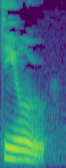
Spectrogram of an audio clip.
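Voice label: "D loop", English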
